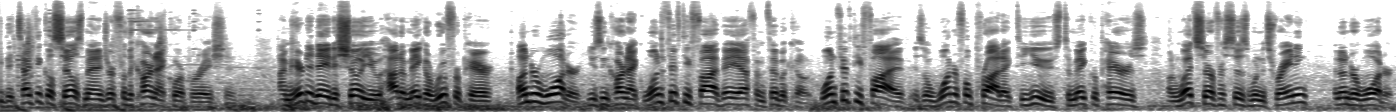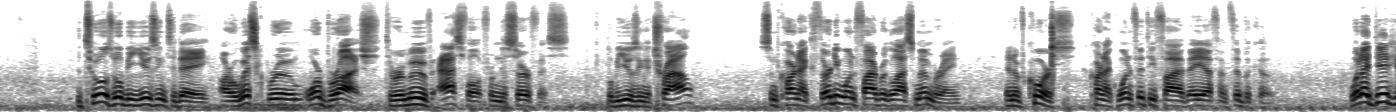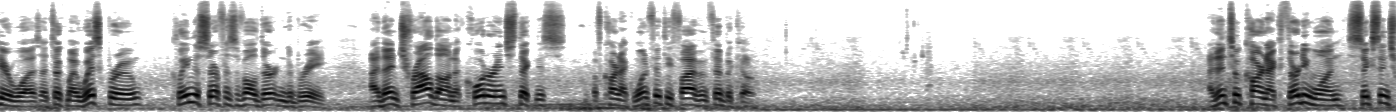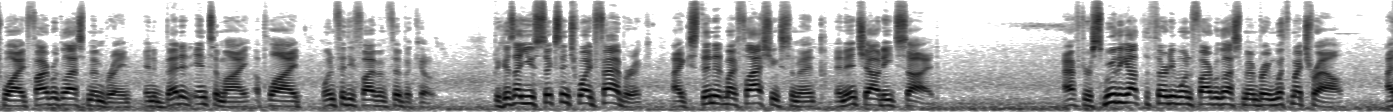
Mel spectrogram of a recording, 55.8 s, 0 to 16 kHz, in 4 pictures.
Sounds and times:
Speech: 0.0 - 14.0, 14.7 - 21.0, 21.6 - 26.8, 27.5 - 35.5, 40.0 - 51.3, 52.5 - 55.8.

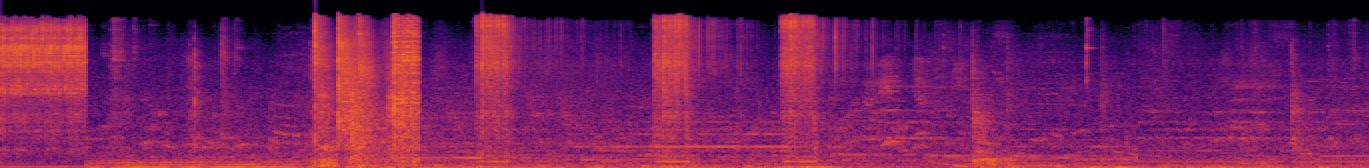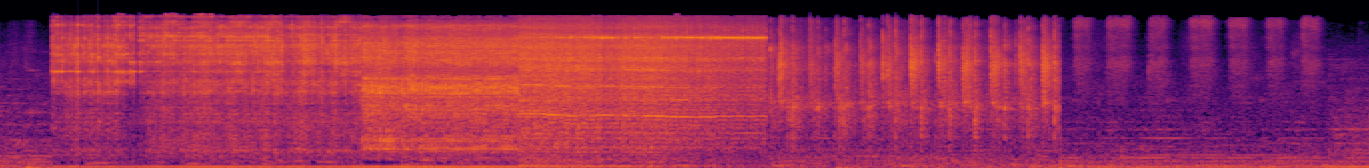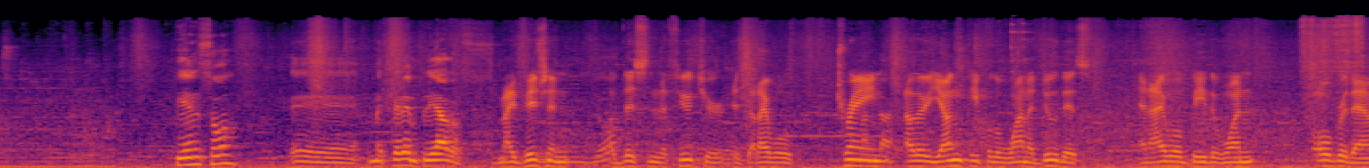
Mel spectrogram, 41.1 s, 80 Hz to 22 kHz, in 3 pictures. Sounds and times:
Music: 0.8 - 41.0.

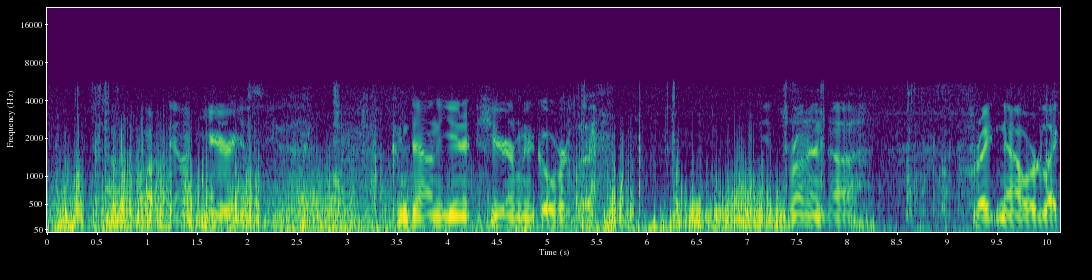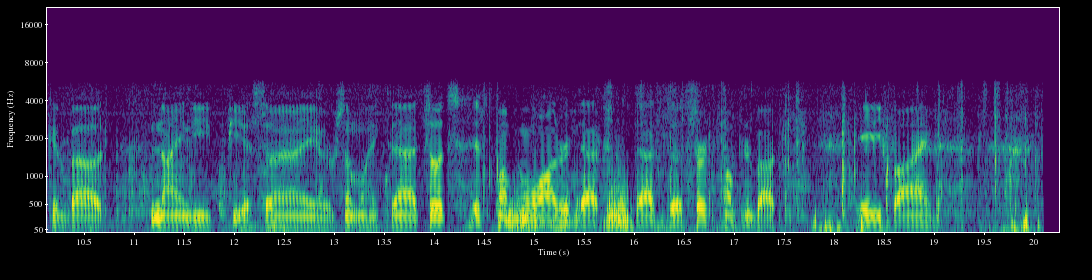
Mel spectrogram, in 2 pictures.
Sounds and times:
Speech: 0.6 - 2.6, 3.4 - 5.6, 7.1 - 8.2, 9.2 - 17.5, 18.2 - 19.1.

